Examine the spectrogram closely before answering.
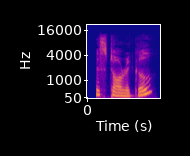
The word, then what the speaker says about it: historical: In words hotel, historical, habitual, and humble, an is not acceptable because the H in these words is pronounced.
